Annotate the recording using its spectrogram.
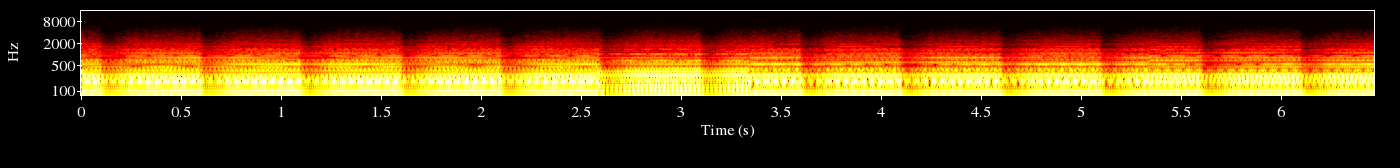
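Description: Synth pad from Ableton's Operator FM synthesizer playing solo: sustained chords with the volume pulsing about twice a second. The chord changes a little over two and a half seconds in and again just past three seconds.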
